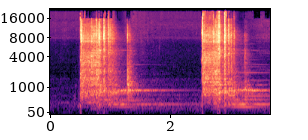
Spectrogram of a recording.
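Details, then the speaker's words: 10-year-old mobile welding generator left outside uncovered for years: two short starter bursts whir and fade without a steady crank. The starter is skipping on a bald spot in the ring gear. "she's just got a bald spot in the ring"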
